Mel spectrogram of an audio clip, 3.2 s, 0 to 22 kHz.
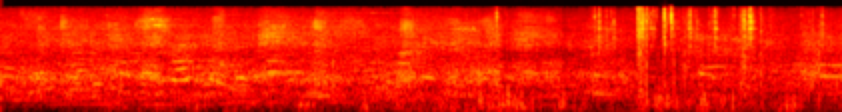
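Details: A large crowd of Canada geese (Branta canadensis) at Sapsucker Woods, Ithaca, New York, on 17 September 2016, skirmishing, honks nonstop, loud overlapping nasal honks with no pause, while a person speaks quietly in the background.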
